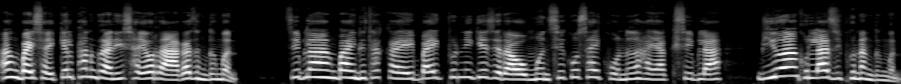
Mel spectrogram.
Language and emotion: Bodo, angry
